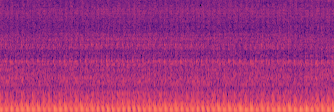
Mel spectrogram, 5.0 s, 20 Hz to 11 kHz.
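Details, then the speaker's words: Venom Ghost Chopper 250 single-cylinder after valve adjustment (intake 0.08, exhaust 0.12), not yet warmed up: even steady thump, smooth and clean but idle a little high; healthy, idle may need adjusting. "May have to adjust the idle. It's a little high. Not much. It's not warmed up yet either."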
